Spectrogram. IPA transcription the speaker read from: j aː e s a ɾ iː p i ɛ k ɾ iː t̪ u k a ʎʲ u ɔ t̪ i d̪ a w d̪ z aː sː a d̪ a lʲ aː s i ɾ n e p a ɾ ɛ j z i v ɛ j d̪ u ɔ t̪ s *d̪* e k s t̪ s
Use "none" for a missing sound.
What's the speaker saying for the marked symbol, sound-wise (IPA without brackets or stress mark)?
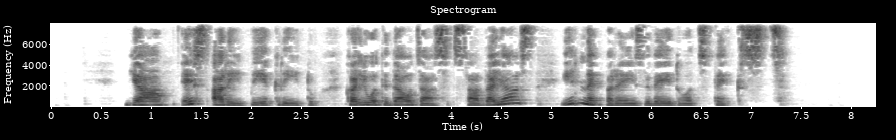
t̪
